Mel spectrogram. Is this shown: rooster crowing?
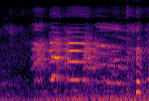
yes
